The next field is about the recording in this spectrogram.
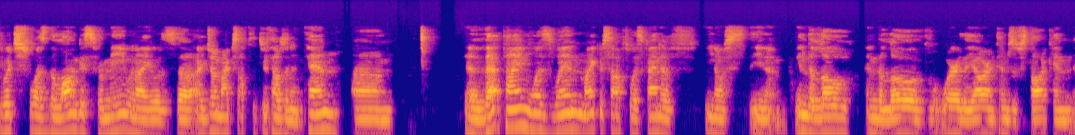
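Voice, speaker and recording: A man's voice: medium pitch, a little mellow. A man in his forties from Egypt, a guest in a podcast interview, who talks in long rambling answers full of restarts and fillers. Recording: dull lo-fi sound.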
